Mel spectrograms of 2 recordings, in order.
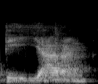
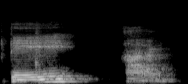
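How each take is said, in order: First: The vowel after t sounds like a plain i. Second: The vowel after t sounds open, like e. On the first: The speaker calls it wrong. "No tillaran" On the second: The speaker calls it right. "sino tearan"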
